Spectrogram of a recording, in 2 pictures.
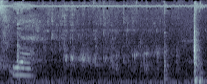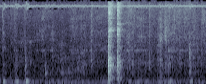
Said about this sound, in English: I'm just going to pour myself a cup of tea to be drinking while I'm doing this.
